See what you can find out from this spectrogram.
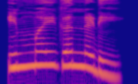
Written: ಇಮ್ಮೈಗನ್ನಡಿ

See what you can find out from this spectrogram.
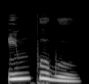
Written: ಇಂಪುಗು

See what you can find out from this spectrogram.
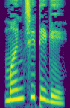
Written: ಮಂಚಟಿಕೆ

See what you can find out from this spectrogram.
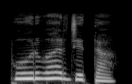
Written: ಪರಿವರ್ಜಿತ

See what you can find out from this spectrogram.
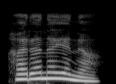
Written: ಹರನಯನ

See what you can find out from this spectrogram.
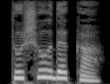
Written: ದಶದಿಕ್ಕು

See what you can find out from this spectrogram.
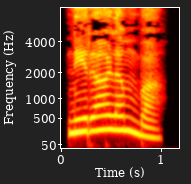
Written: ನಿರಾಳಂಬ

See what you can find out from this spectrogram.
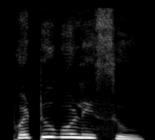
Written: ಪುಟಗೊಳಿಸು

